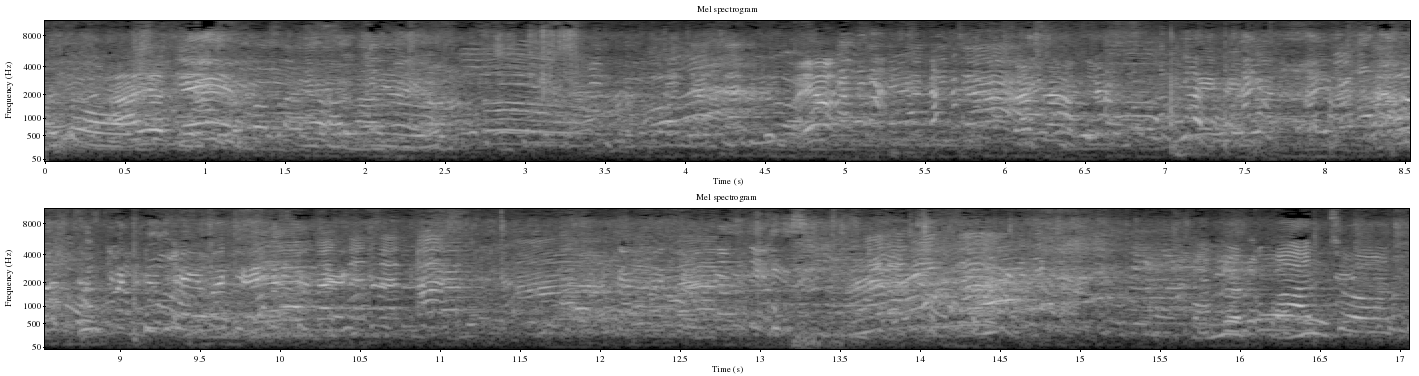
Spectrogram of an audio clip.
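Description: Young children chatter and shout excitedly outdoors.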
